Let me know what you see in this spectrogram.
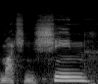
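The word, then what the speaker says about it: Machin Shin: We have the interaction with Machin Sheen, as we found that it's pronounced.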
